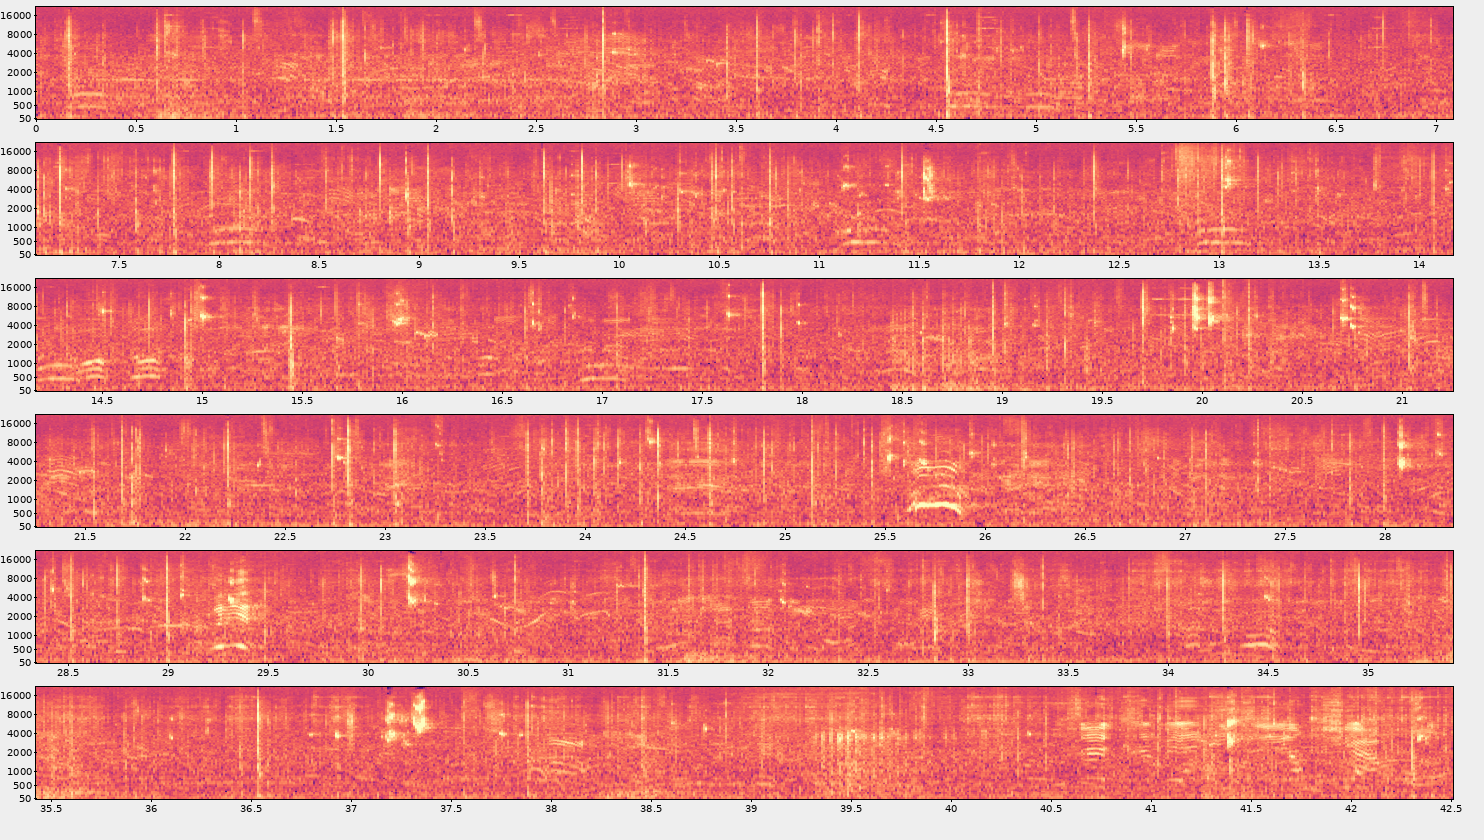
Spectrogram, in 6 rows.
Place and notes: Erchong Floodway, New Taipei City - Play basketball
Play basketball, Aircraft flying through, Rode NT4+Zoom H4n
